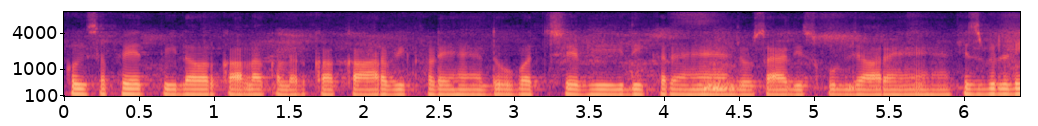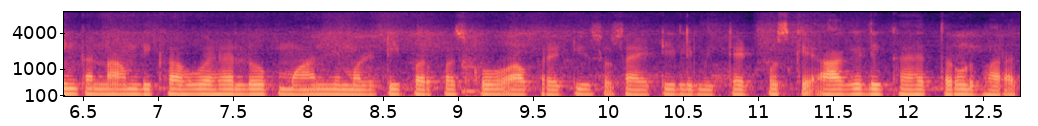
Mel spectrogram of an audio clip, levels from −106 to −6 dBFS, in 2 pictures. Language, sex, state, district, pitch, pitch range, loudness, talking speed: Hindi, male, Maharashtra, Sindhudurg, 130 Hz, 125-130 Hz, -27 LUFS, 195 wpm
